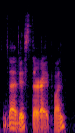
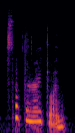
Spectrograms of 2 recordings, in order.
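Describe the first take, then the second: First: Drops low to answer herself; low, settled reply; low self-reassurance. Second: Asks up high, as if someone else; a high doubtful voice asking; high mock question. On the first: Pretend. Answers her own question. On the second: Checking her game choice.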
